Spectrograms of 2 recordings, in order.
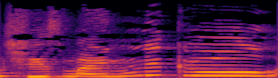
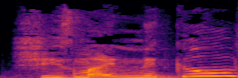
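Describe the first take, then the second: First: Much higher, slower, playful put-on voice; high squeaky voice. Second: Said in the usual way. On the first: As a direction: squeak it out like a cartoon. Repeats phrase in put-on voice.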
